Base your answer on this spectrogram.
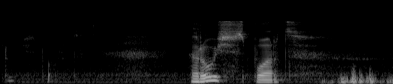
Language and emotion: Russian, neutral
